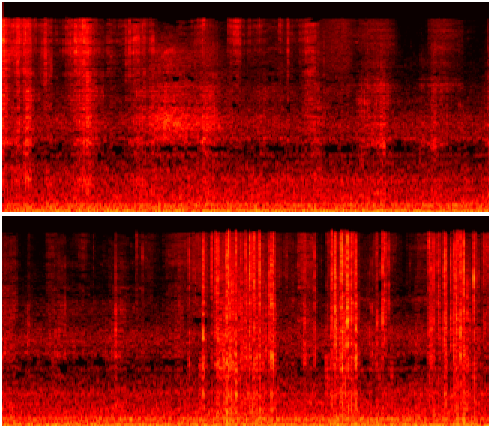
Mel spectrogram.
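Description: Crunching chew of a mouthful of ridged potato chips, a run of short crisp crunches over a steady low hum. About six seconds in, the plastic chip bag crinkles as it is handled.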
